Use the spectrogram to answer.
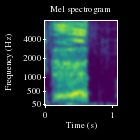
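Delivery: gasp. Retold or imitated. Whippets user high voice.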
